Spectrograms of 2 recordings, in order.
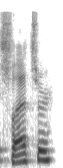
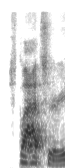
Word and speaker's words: Slatzer: Please note, Chloe, that Marilyn Monroe Red Book of Secrets did not exist until 1974, the year Robert Slatzer, is that how you say it, Slatzer? Slatzer, yeah. Published The Life and Curious Death of Marilyn Monroe.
